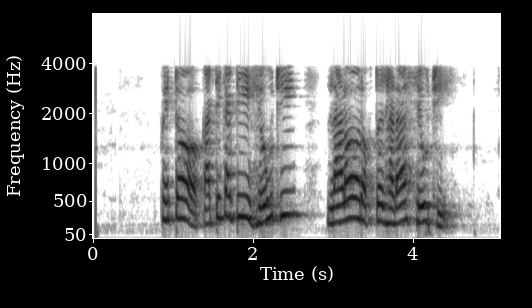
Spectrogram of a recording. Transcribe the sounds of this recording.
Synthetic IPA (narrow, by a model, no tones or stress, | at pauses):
peʈɔkaʈikaʈiɦewt͡ʃʰi | laɭɔɾɔk̚t̪ɔd͡ʒʱaɽahewt͡ʃʰi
